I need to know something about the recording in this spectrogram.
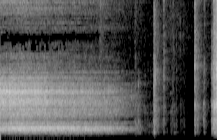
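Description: A toy sword plays a loud electronic sound effect that fades out.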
